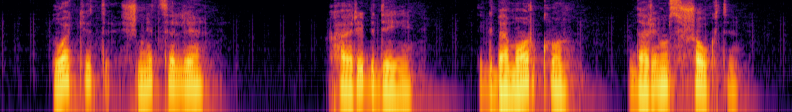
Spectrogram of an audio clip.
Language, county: Lithuanian, Telšiai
